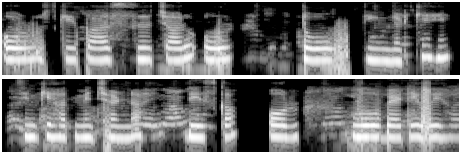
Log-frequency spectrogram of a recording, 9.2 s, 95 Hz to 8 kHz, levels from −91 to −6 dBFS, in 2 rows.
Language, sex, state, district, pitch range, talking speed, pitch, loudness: Hindi, female, Uttar Pradesh, Jyotiba Phule Nagar, 235-255 Hz, 140 wpm, 245 Hz, -16 LUFS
